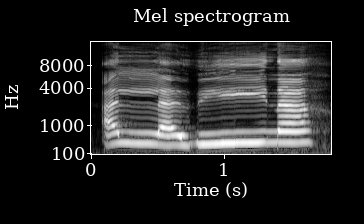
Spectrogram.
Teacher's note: huruf alif lam bertemu huruf samsiyah lam dibaca idgham atau masuk ke huruf lam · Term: alif lam samsiyah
